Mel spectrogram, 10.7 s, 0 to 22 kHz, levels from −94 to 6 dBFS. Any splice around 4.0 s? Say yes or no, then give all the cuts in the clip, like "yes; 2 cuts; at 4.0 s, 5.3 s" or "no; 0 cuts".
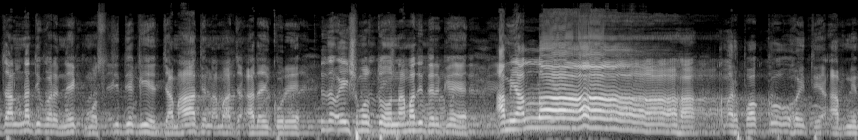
yes; 1 cut; at 4.0 s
